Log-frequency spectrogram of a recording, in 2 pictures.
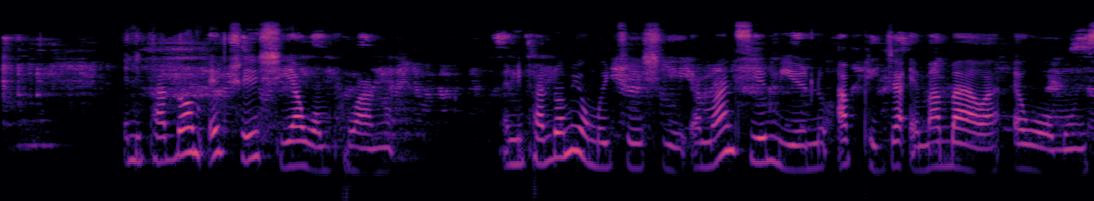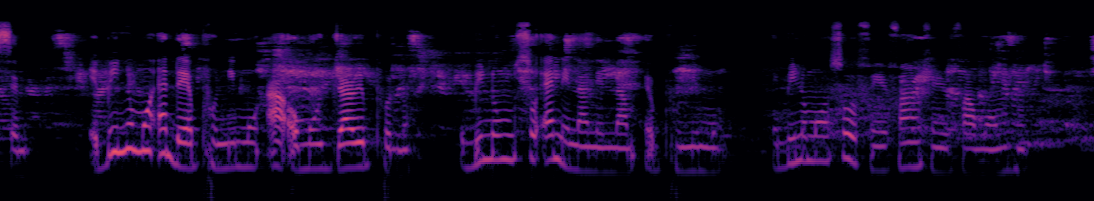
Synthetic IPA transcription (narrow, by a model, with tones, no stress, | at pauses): ɛ˨nĩ˨pʰa˨dɔ˦mɛ˦t͡ɕʰᶣe˦ɕi˨a˨wɔ̃˨m̩˨pʰʊ˨a˨nʊ̃˦ | ɛ˨nĩ˨pʰa˨dɔ̃˦mjɔ˨mʊ̃˨ɛ˨t͡ɕᶣʰe˦ɕi˨ɛ˨ɛ̰˨m˨˦ã˦n˦tʰɪ˨˦e˦mĩ˨e˨nũ˦a˦pʰɛ˨d͡ʑa˦ʔɛ˨mã˦baː˦˨wa˨ɛ˦wɔ˨mʊ̃˨n̩˦sɛ̃˦m | ḛ˨bi˦nʊ̃˦mʊ̃˦ʔɛ˦dɛ˨pʰʊ̃˨nĩ˦mũ˦ʔa̰˨ʔɔ̰˨mʊ̃˦d͡ʑᶣa˦ɾɪ˦pʰʊ˨nʊ̃˨e˨bi˦nʊ̃˦m˦sʊ˦ʔɛ˦nɪ̃˨nã˨nɪ̃˨nã˨mɛ̰˨pʰʊ˨nĩ˦mũ˦ | e˨bi˦nʊ̃˦mʊ̃˦n̩˦sʊ˦˨fɪ̃˨fã˦m̩˦fɪ̃˨n˨fa˨mʊ̃˨m˦ɦʊ̃˦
